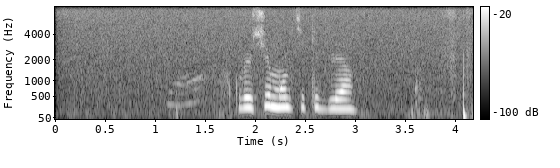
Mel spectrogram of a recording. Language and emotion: Russian, neutral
